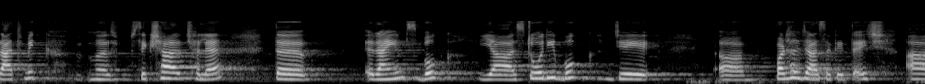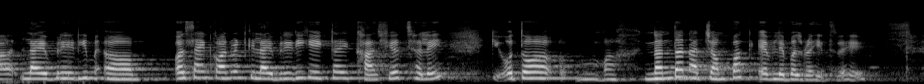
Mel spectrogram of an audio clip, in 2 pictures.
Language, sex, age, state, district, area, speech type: Maithili, female, 60+, Bihar, Madhubani, rural, spontaneous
